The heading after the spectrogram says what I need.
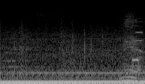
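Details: First start of a wrecked 2018 Subaru WRX being rebuilt, on a jump box, with the fuel pump audible first. A low, steady engine hum with no misses or knocks; normal idle. Airbag, brake and low-tire warning lights are on.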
